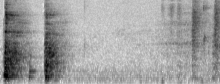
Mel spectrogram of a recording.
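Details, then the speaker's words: Two sharp coughs in quick succession, then quiet room sounds; cough. "take medicine why do I always start coughing when I start doing this"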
